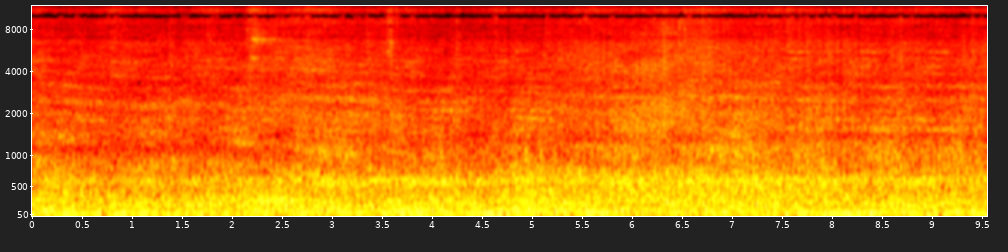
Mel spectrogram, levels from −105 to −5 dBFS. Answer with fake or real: fake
